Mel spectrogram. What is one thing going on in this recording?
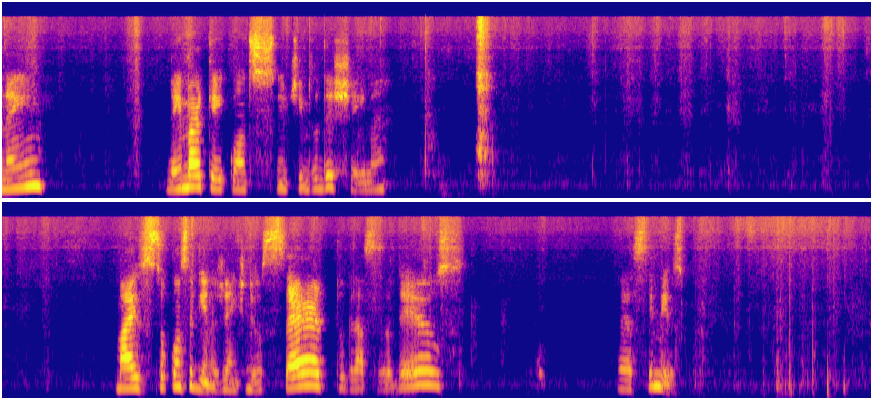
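Cloth rustles softly as hands handle it.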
